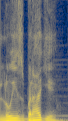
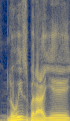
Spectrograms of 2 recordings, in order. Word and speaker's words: Louis Braille: inventor francés de nombre luis braile louis braille yo lo estoy pronunciando así como así como está escrito luego creo que es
